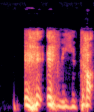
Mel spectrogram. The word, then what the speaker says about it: Evita: Mi è venuta in mente una domanda, perché non so se voi vi ricordate del musical Evita, come si pronuncia? Evita, okay.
